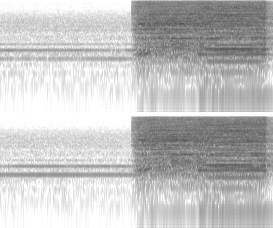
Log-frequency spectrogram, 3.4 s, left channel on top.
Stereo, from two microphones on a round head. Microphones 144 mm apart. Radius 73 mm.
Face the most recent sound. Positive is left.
turn(degrees=0)  # may be behind; listen again after turning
